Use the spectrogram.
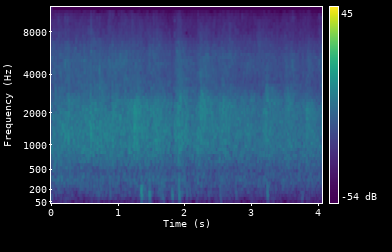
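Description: A crowd claps steadily, a dense wash of many hands at an even, fairly loud level throughout, with no voices breaking through.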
